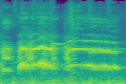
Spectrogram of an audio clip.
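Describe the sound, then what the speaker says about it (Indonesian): A rooster crows loudly and close, one long drawn-out call with a second rising phrase, over faint background noise. "Padahal ini bukan pagi ya, tapi ada ayam tuh"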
